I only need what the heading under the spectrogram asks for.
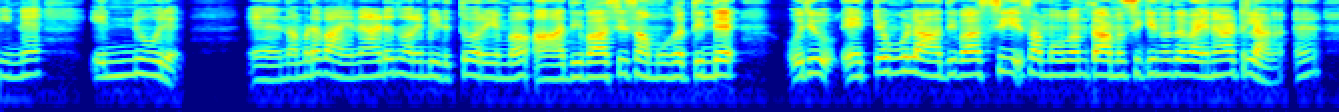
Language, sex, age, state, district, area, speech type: Malayalam, female, 60+, Kerala, Wayanad, rural, spontaneous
